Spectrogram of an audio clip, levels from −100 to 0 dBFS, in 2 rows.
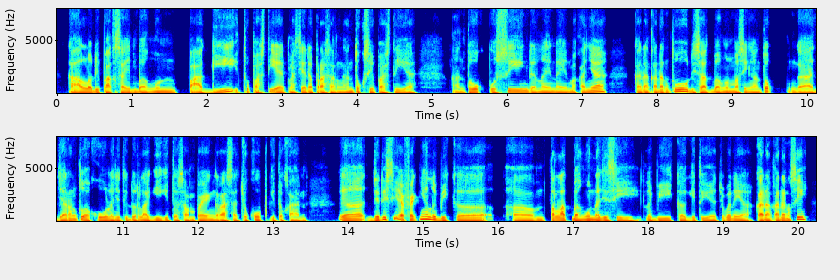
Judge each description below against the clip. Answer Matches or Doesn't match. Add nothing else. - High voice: Doesn't match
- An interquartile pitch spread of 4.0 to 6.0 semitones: Matches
